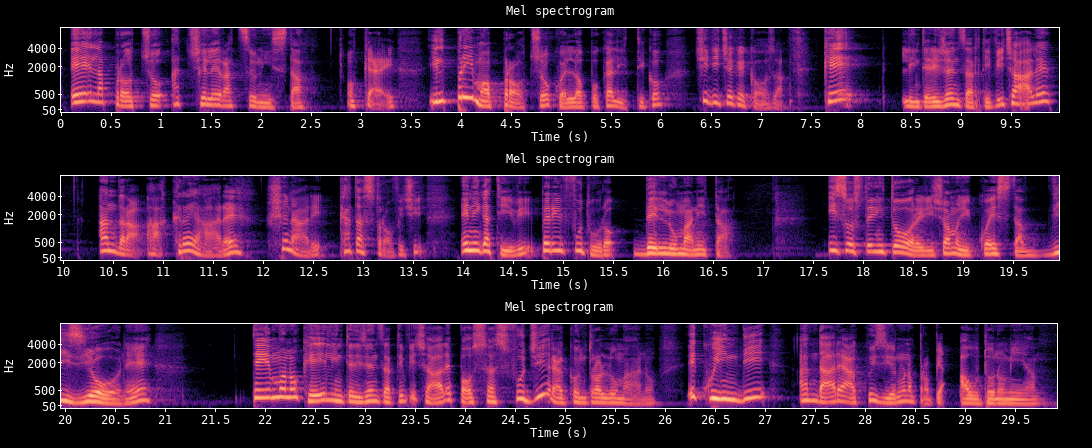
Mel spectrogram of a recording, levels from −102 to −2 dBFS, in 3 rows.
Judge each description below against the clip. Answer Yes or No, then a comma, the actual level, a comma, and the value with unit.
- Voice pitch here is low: No, medium, 155 Hz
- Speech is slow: Yes, slow, 100 wpm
